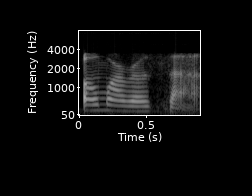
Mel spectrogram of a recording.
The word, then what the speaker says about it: Omarosa: Now, well, Omarosa, is that how you pronounce it? Omarosa. How do you pronounce it? It's Omarosa.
